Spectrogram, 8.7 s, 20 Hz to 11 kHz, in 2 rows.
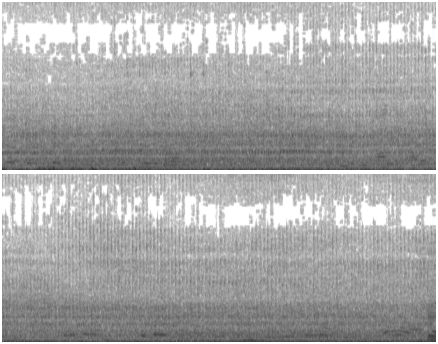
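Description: Massey Ferguson 385 tractor's four-cylinder diesel engine running steadily as the tractor drives and turns across a tilled field.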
